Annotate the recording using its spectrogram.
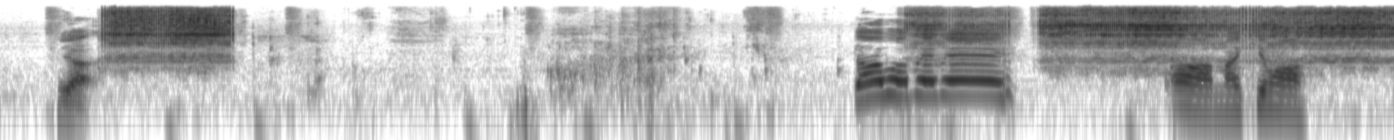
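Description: A fishing reel's drag screams loudly as line pulls out.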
